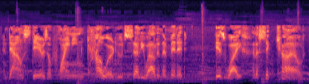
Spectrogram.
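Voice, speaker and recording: A man giving measured, dramatic scripted narration of a horror radio drama. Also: lowish voice. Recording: dull lo-fi audio with faint music.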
